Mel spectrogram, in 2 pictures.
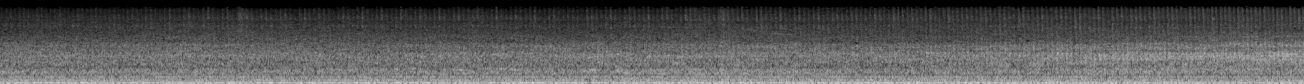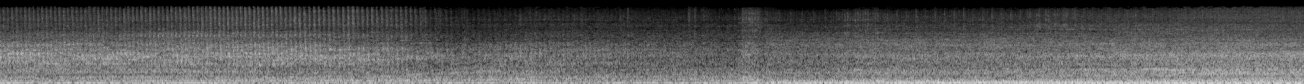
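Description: Diesel tractor engines idle.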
